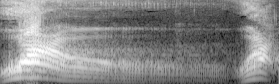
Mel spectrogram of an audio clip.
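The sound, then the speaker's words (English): A voice does a loud, drawn-out vocal imitation of a Ferrari engine revving as the accelerator is touched, its pitch sliding downward over about a second, followed by a brief spoken interjection. “And of course, with a Ferrari, all you have to do is just touch the accelerator and it goes wow,”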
